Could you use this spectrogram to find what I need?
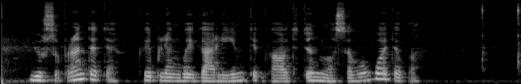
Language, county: Lithuanian, Panevėžys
